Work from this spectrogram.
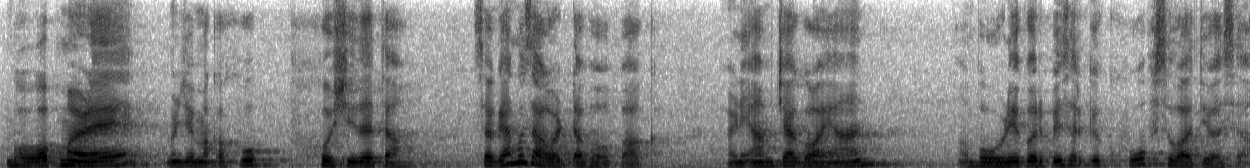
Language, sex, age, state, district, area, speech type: Goan Konkani, female, 45-60, Goa, Bardez, rural, spontaneous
